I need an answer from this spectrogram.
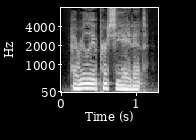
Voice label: thanks, teen girl; source engine; left 4 dead 2; survivor

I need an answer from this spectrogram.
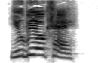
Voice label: revive friend, survivor voice teen girl; Left 4 Dead; Source Engine; video games

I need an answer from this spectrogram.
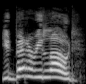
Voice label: you'd better reload, female; Source Engine; video game; npc

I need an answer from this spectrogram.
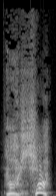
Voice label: hurrah, teen girl, survivor voice

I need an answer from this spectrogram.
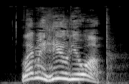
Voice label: heal other, left4dead2 survivor voice namvet; source engine

